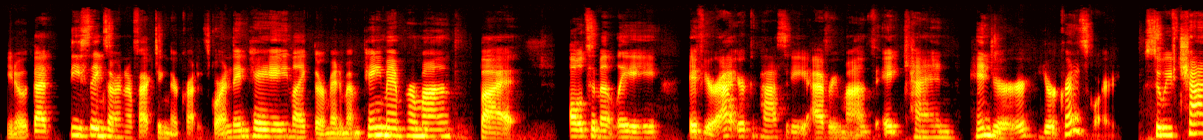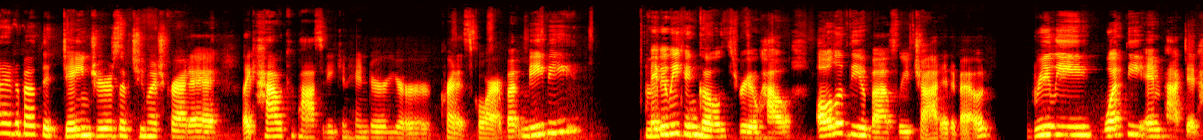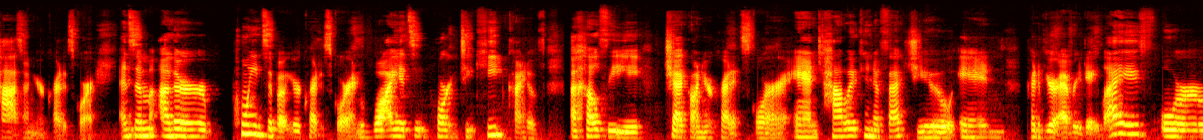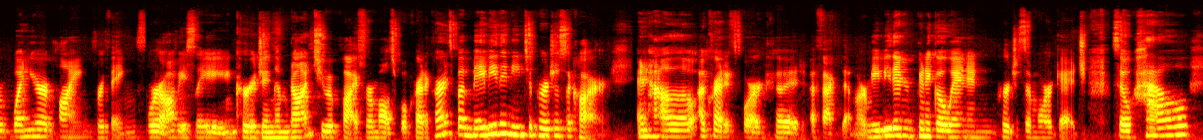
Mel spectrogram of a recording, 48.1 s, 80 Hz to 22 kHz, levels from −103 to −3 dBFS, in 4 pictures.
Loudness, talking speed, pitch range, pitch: -24 LUFS, 195 wpm, 160-205 Hz, 180 Hz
